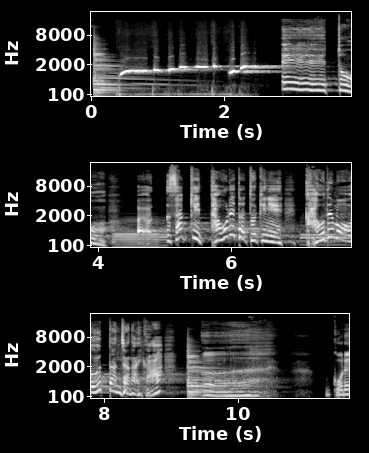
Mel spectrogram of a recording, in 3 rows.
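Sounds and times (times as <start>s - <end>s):
person whistling a casual meandering tune: 0.4s - 2.9s
speech: 3.7s - 10.3s, 11.3s - 11.6s.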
